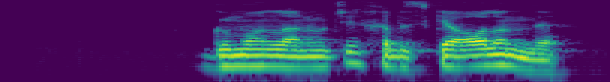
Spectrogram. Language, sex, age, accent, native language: Uzbek, male, 25-34, Qoraqalpog'iston, Uzbek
